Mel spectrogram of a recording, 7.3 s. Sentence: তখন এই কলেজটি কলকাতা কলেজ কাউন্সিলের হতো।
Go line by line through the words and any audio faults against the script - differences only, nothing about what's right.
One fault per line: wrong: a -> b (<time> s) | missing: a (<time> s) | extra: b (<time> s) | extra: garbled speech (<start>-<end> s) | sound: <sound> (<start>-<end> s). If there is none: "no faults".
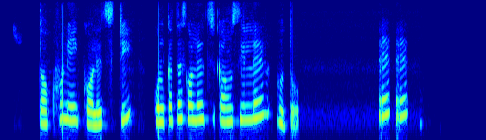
sound: laugh (5.7-6.1 s)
